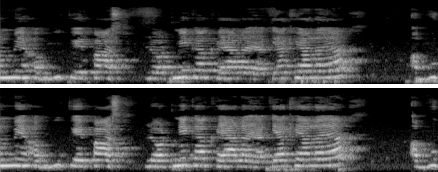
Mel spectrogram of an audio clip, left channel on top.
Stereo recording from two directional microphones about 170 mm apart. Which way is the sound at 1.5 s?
20° right (ahead or behind).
